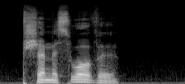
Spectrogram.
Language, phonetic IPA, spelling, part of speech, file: Polish, [ˌpʃɛ̃mɨˈswɔvɨ], przemysłowy, adjective, Pl-przemysłowy.ogg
